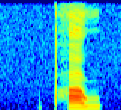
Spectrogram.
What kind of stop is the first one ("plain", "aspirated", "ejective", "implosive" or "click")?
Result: aspirated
